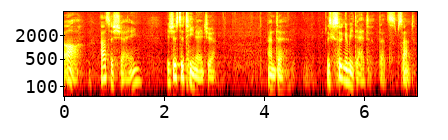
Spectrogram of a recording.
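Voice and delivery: soft, pitying sigh fading to a hush; a soft-hearted soldier's gentle pity; mock sad. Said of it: "'cause they go".

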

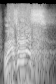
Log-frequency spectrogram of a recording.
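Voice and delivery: huge, high commanding shout; loud calling out. Acted. Jesus calls into Lazarus's tomb, loud calling out. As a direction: bellow the name to summon the dead. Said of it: "called out in a loud voice".

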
